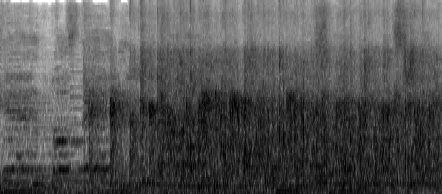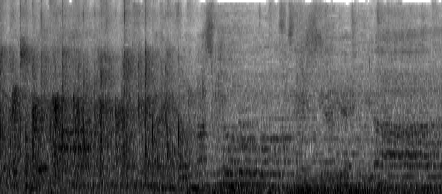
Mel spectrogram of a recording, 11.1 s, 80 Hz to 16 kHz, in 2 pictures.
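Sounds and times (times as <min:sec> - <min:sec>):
background music: 0:00.0 - 0:11.0
audience applauding: 0:01.1 - 0:08.2.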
